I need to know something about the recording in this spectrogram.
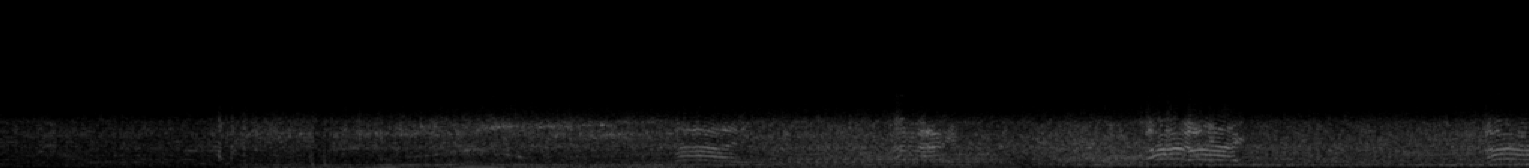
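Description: Car engine running and growing louder as a limousine drives up. Three short rising-and-falling pitched cries, like voices whooping, come over it in the second half.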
